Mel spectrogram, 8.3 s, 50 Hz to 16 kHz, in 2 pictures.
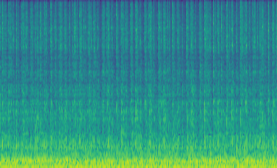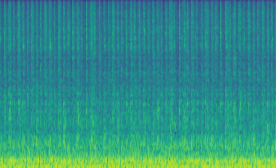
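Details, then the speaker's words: Camaro V8, timing set: deep, steady rumble at an even beat with no misfire, tapping or knocking. Normal running. "Sounds good. Yeah, it does. Just sounds like my old motor."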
